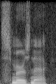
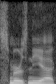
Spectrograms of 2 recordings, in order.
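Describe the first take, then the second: First: The name is said with two syllables. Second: The name is said with three syllables. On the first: The speaker calls it right. "it's two syllables" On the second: The speaker calls it wrong. "I was saying it wrong"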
